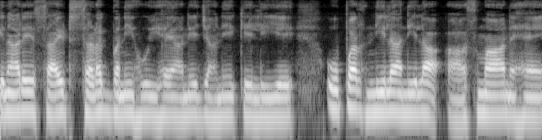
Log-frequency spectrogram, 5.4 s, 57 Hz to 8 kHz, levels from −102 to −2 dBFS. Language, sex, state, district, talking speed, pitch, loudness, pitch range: Hindi, male, Punjab, Pathankot, 165 wpm, 140 Hz, -18 LUFS, 135-150 Hz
